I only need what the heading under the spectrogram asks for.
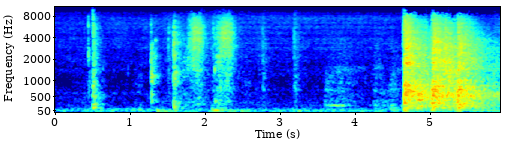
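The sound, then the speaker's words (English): Gunfire outside a home: a few sharp, isolated bangs come first, followed by a sudden, much louder burst of noise that holds for more than a second and then slowly fades. “Oh God, did you just hear that? That shooting.”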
